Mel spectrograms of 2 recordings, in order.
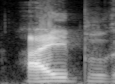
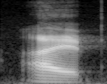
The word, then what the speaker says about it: I've: 그리고 발음은 I've. 부 발음을 강하게 내지 않죠. I've가 아니라 I've. 이와 같이 아랫입술을 위로 약간만 올린다고 생각하시면 되겠습니다.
